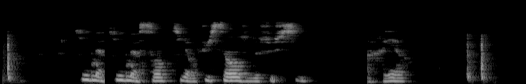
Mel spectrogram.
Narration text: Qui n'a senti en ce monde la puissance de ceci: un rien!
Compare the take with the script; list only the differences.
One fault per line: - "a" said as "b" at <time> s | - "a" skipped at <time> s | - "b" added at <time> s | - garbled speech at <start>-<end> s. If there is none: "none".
- "qui n'a" added at 1.1 s
- "ce monde la" skipped at 2.0 s
- "un" skipped at 3.1 s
